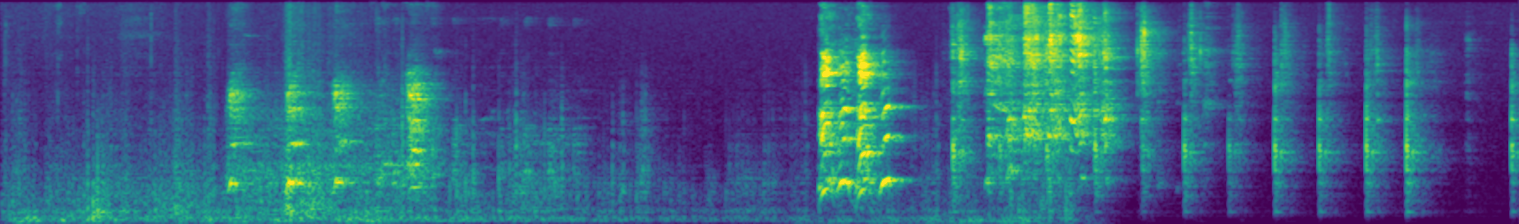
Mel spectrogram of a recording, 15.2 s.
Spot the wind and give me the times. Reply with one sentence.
You can hear the wind from 0.0 to 11.0 s.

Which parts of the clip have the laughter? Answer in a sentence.
You can hear the laughter from 3.7 to 5.8 s and from 9.8 to 12.1 s.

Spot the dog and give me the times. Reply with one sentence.
You can hear the dog from 2.2 to 4.4 s and from 8.2 to 8.9 s.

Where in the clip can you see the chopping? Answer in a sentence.
You can hear the chopping from 9.5 to 15.1 s.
